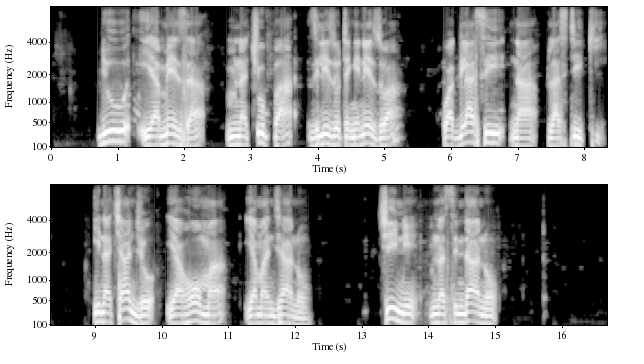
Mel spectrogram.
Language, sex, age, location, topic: Swahili, female, 18-24, Mombasa, health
